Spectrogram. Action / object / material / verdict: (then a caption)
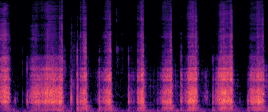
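scrape / clay bar scraped with a metal loop tool / clay / none. A metal loop tool on a wooden handle carves a solid, water-soaked, gold-painted clay bar on a table. Ten separate raspy scraping strokes, mostly in the mid range, rise and fall with short pauses between them.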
